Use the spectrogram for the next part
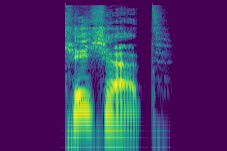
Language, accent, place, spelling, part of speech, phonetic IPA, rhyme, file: German, Germany, Berlin, kichert, verb, [ˈkɪçɐt], -ɪçɐt, De-kichert.ogg
- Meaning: inflection of kichern: 1. third-person singular present 2. second-person plural present 3. plural imperative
